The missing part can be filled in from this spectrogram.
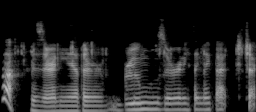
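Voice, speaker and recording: Someone uses a put-on character voice at a low-to-middle pitch, going at a fairly quick pace. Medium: actual play.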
